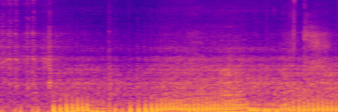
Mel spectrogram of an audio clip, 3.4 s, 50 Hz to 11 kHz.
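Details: TVS Apache RTR 4V motorcycle: heavy, fast, uneven low thumping under the exhaust at steady revs; abnormal engine noise, cause not determined.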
